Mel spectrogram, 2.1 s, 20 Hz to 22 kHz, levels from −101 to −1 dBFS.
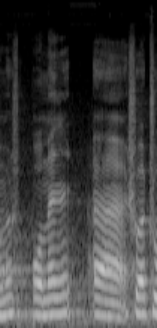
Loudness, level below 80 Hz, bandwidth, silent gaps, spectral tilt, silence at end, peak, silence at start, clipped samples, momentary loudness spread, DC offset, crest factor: -32 LUFS; -66 dBFS; 13.5 kHz; none; -6.5 dB/octave; 0 s; -18 dBFS; 0 s; under 0.1%; 7 LU; under 0.1%; 14 dB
